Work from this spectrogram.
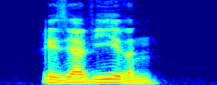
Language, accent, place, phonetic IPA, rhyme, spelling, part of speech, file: German, Germany, Berlin, [ʁezɛʁˈviːʁən], -iːʁən, reservieren, verb, De-reservieren.ogg
- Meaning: to reserve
